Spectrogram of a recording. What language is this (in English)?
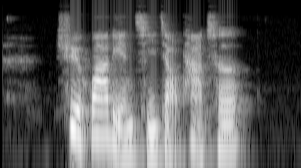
Chinese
